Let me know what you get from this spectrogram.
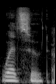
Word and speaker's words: Wetsuit: Heißt es Wetsuit? Ja. Habe ich das richtig ausgesprochen? – Ja, Wetsuit.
